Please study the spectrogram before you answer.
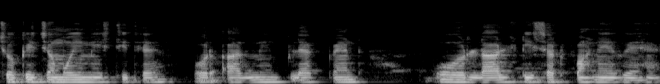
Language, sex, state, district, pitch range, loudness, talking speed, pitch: Hindi, male, Bihar, Jamui, 105-110 Hz, -21 LUFS, 155 wpm, 110 Hz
